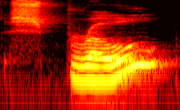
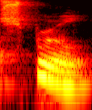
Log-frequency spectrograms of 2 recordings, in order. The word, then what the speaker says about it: Sproul: So, so, so David, David, if you're watching this, it's Sproul, not Spruel. Rhymes with soul.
